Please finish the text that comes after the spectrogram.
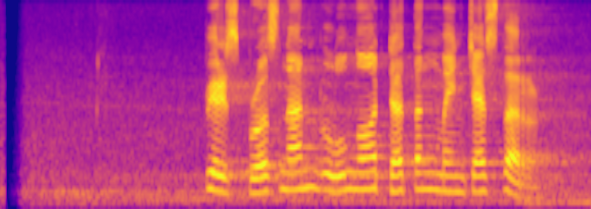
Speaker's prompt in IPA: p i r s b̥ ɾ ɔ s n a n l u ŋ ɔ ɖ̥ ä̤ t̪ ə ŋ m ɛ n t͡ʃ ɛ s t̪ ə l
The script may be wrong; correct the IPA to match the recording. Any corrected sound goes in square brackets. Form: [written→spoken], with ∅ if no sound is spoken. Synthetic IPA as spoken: p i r s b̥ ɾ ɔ s n a n l u ŋ ɔ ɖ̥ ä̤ t̪ ə ŋ m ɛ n t͡ʃ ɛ s t̪ ə [l→r]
